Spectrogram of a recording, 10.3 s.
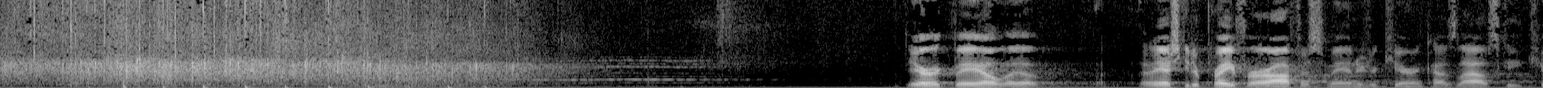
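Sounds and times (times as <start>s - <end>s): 
church congregation applauding to welcome visitors during a service: 0.0s - 4.5s
speech: 6.1s - 10.2s.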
